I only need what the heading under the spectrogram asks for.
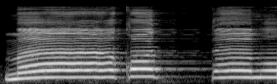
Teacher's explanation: الف مدہ ہے ایک الف کے برابر کھینچیے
